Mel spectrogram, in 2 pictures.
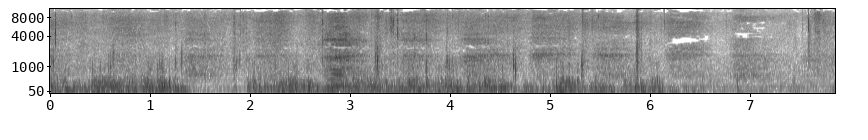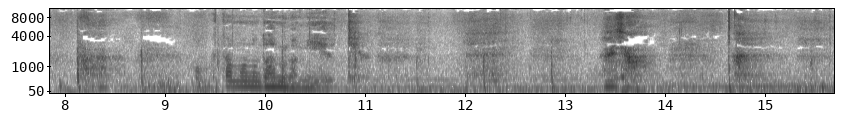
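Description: Footsteps crunch on loose stones and dry leaves.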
